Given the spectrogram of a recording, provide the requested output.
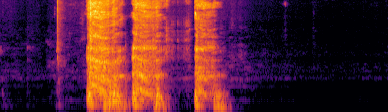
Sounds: Cough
